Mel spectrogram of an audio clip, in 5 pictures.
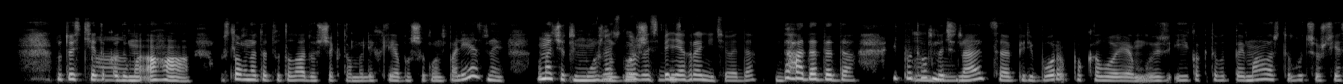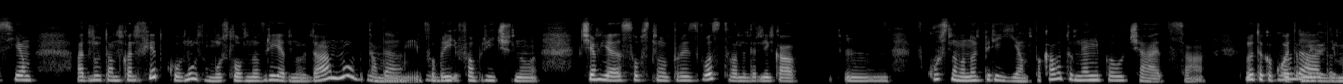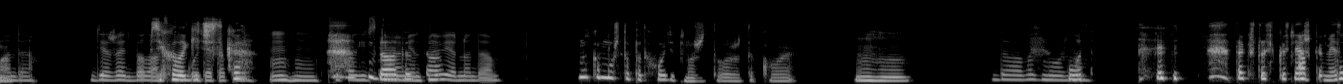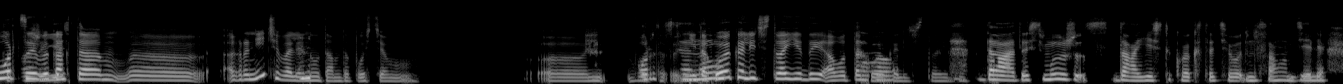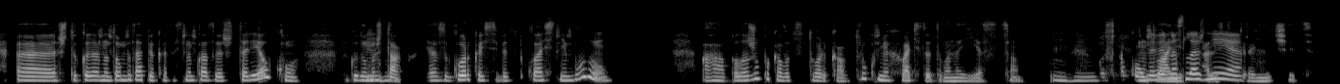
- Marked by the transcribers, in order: tapping; laughing while speaking: "психологическое"; chuckle
- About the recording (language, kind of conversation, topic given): Russian, podcast, Как ты стараешься правильно питаться в будни?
